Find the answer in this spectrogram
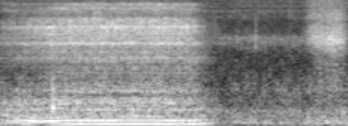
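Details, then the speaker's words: Man snoring with music playing: one low, steady rumbling snore on an in-breath, followed by a quieter pause, with faint music behind. "you guys hear the music over his snoring"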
